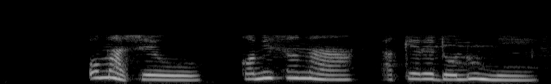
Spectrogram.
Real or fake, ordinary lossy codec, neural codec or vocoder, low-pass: real; AAC, 16 kbps; none; 7.2 kHz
